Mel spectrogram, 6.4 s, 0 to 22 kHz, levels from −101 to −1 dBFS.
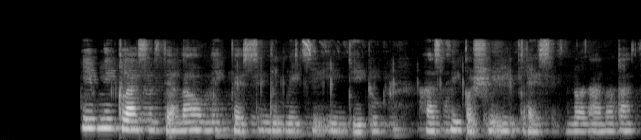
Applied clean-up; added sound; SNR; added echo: neural mask model DeepFilterNet 3.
